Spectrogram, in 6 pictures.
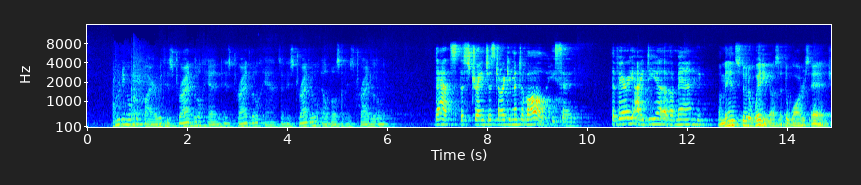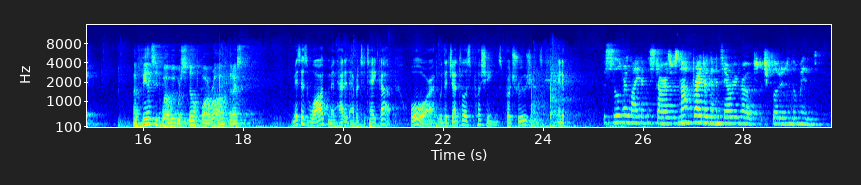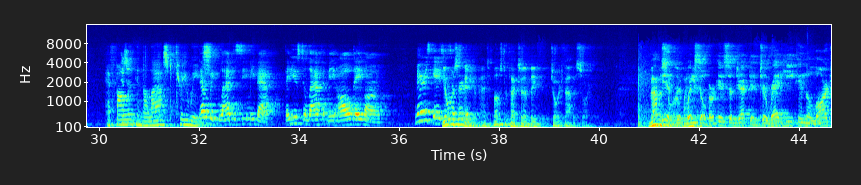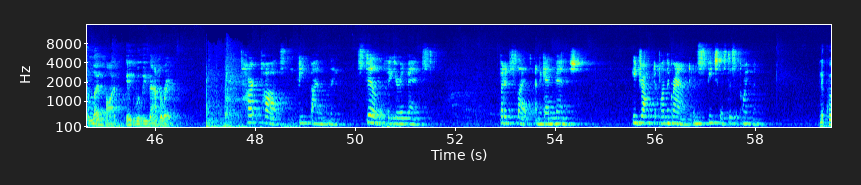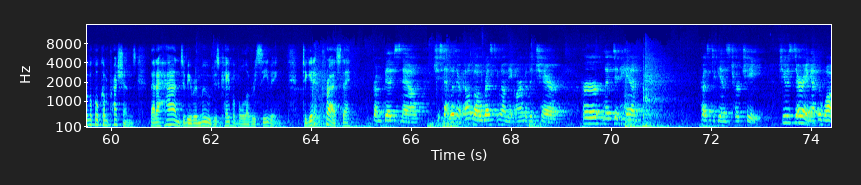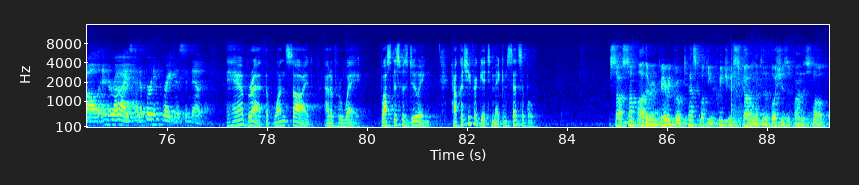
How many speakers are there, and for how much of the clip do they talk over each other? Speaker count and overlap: nine, about 3%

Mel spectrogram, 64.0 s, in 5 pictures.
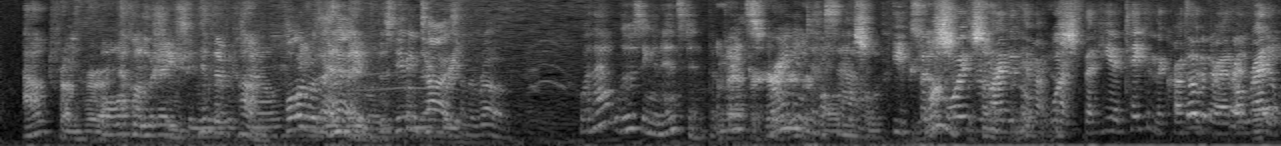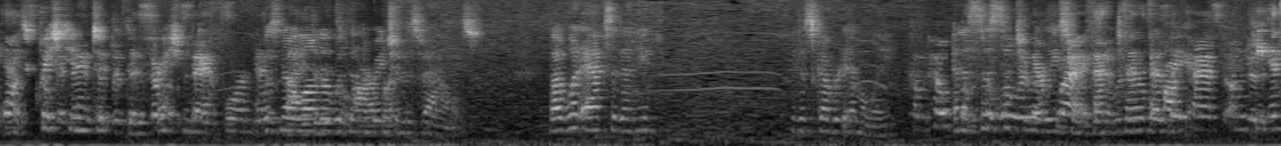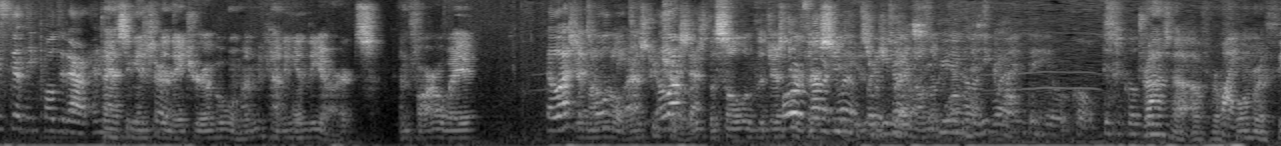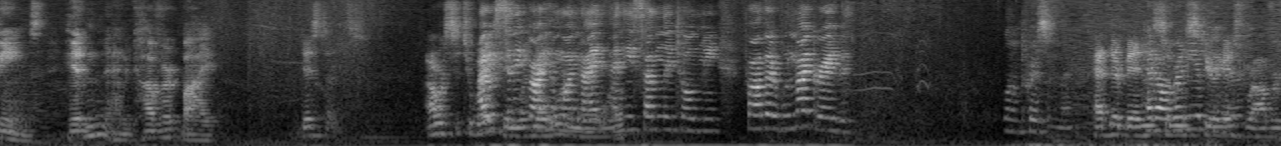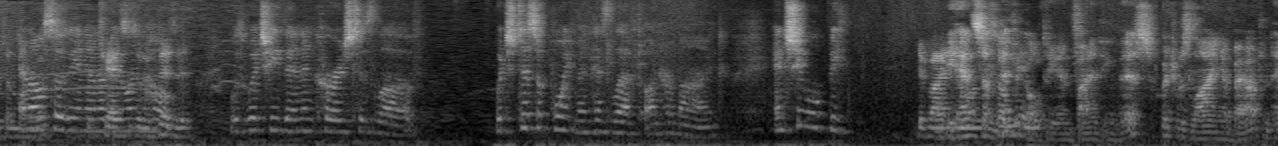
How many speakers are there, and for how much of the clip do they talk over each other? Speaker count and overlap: nine, about 45%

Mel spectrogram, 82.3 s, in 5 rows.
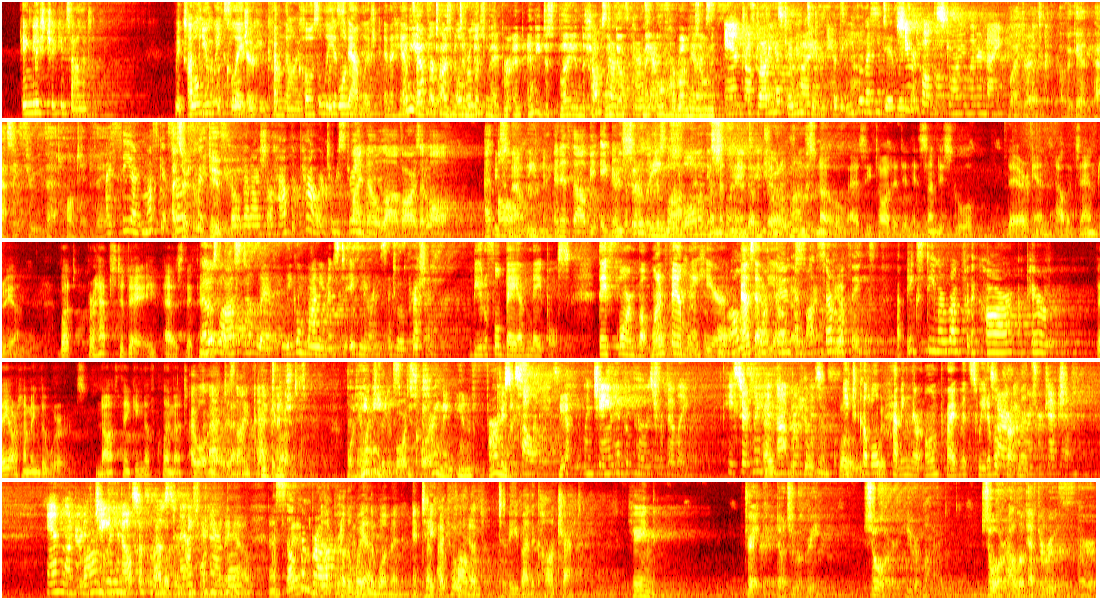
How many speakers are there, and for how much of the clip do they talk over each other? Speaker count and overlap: ten, about 43%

